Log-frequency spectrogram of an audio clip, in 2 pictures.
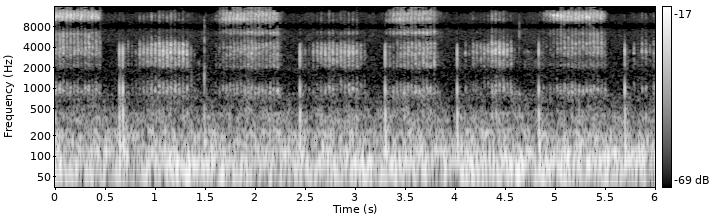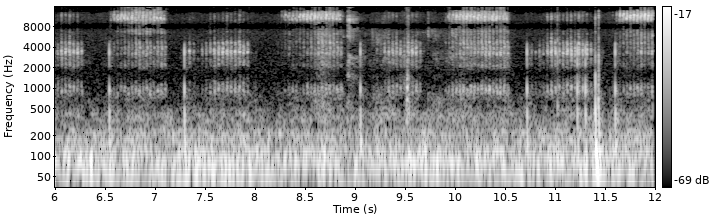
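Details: A sleeping cat snoring: a steady low rumble carries throughout, with soft breathy bursts in the upper range pulsing about once a second for twelve seconds, indoors and quiet.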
